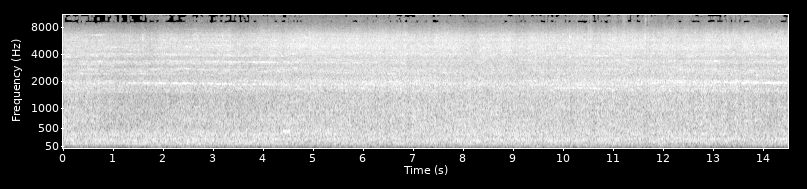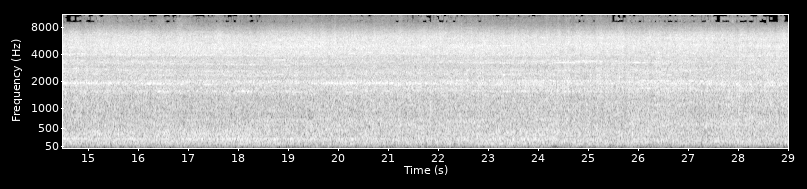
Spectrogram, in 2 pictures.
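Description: Cars of a Union Pacific freight train rolling past close by: a steady, loud rumble and rattle of steel wheels on rail as boxcars and centerbeam flatcars go by.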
